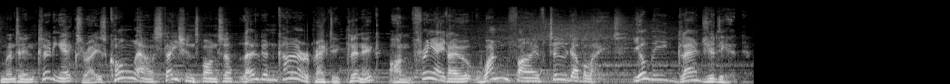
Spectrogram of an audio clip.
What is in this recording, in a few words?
Radio Ad Neck Shoulder Arm Pain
